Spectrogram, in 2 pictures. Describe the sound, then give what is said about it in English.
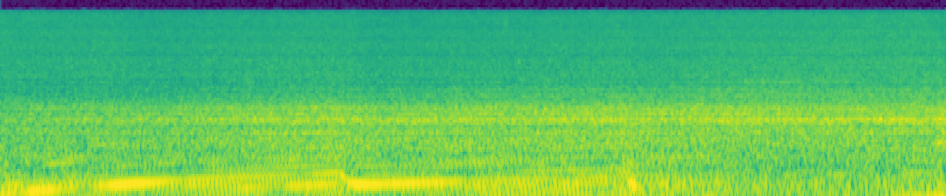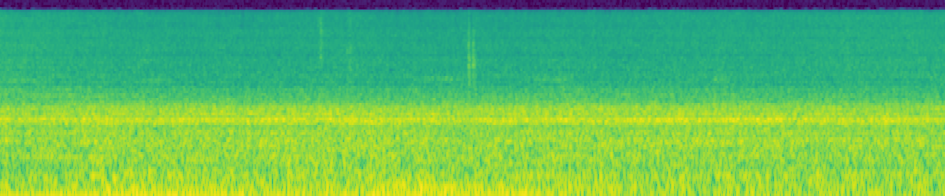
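A car engine rumbles steadily, then rises in pitch as it revs and accelerates away on a road through a hilly wooded area in Edmonds, settling into a continuous low drone of driving with no voices. “All right, hang on a second. Let's take a little ride.”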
